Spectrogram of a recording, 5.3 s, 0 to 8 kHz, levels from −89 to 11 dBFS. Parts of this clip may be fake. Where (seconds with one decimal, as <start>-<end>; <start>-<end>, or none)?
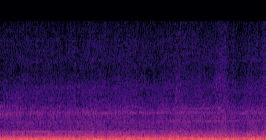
0.0-2.3; 2.7-3.5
